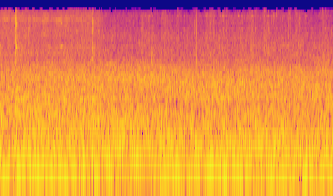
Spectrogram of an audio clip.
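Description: Sport-fishing charter boat's engine running steadily under way: a constant low hum under a steady rush of water and wind.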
